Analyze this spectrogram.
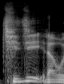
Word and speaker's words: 遲遲: 글자가 겹쳐져 있죠 보통 어라고 이야기를 합니다 일단 발음과 뜻부터 알아보도록 하겠습니다이 글자는 우리가 지지라고 읽습니다 지지하다 어근 있데 지지하다의 뜻에 대해서는 뒤에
